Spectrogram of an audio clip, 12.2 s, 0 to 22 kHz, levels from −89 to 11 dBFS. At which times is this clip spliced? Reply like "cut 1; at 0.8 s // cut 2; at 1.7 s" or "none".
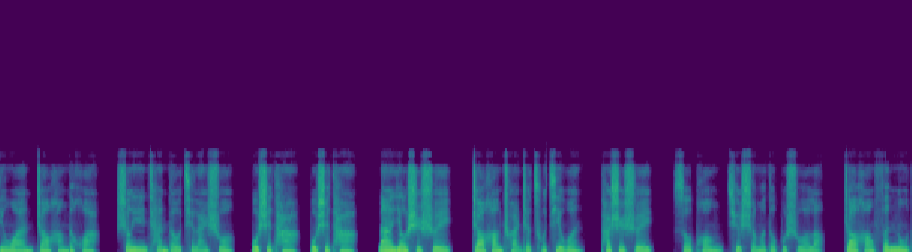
cut 1; at 4.0 s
